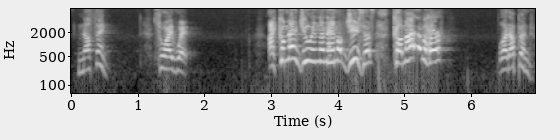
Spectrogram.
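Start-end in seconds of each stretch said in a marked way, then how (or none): 2.9-5.6 a forceful shouted command, rising in pitch. Retold or imitated. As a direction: raise the voice high and loud, ordering the demon out. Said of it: "My voice started to go higher and higher".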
